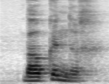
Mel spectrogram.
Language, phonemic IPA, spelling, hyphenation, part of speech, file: Dutch, /ˌbɑu̯ˈkʏn.dəx/, bouwkundig, bouw‧kun‧dig, adjective, Nl-bouwkundig.ogg
- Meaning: architectural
